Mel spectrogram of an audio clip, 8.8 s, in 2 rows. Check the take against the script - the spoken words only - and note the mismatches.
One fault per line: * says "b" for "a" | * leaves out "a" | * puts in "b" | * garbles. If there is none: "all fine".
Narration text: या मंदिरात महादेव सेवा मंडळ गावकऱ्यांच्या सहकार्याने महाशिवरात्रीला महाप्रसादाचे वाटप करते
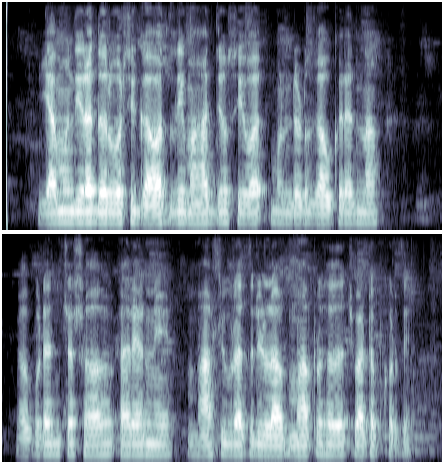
* puts in "दरवर्षी गावातले"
